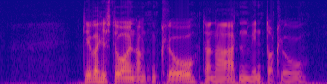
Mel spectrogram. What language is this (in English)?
Danish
